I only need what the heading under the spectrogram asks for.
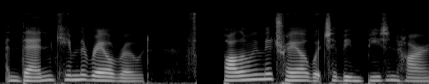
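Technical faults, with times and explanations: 1.96–2.24 s, playback stall: the player most likely ran short of buffered data or had its output thread held up, so nothing reached the output for about 275 ms. The speech cuts off abruptly in mid-flow and leaves a dead gap of silence, not a fade or a dropout of a few samples. Once the player recovers, the sound resumes, and the pause registers as an unnatural hitch in the delivery.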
